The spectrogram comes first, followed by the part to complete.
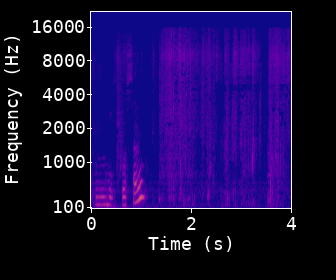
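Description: Plastic wrappers of packaged croissants crinkling and rustling as they are handled and pulled from a shop shelf, a dense crackle lasting about two seconds after a brief voice.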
